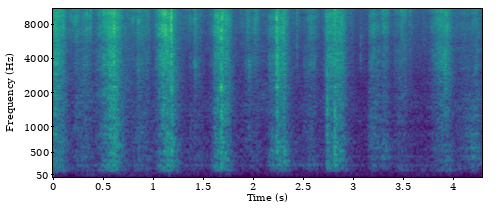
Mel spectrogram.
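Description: Two-handled fleshing knife pushed in repeated strokes along a salted deer hide over a wooden 2x4 beam, scraping the fleshy membrane off the skin side: a rasping scrape about twice a second.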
